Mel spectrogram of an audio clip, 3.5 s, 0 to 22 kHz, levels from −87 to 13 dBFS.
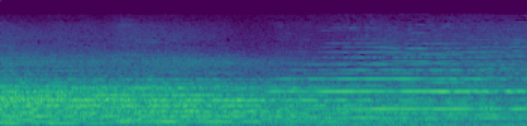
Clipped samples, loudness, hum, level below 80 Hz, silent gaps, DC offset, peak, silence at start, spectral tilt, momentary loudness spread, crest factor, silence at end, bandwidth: under 0.1%; -18 LUFS; none; -42 dBFS; none; under 0.1%; -2 dBFS; 0 s; -7 dB/octave; 4 LU; 14 dB; 0 s; 12 kHz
